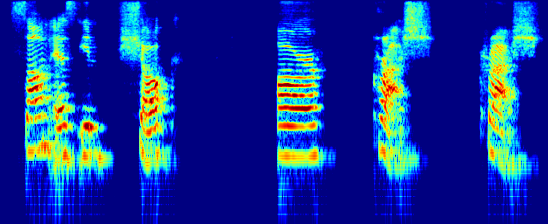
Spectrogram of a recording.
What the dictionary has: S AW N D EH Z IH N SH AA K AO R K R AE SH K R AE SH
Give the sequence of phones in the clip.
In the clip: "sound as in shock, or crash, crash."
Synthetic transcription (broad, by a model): S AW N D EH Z IH N SH AA K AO R K R AE SH K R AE SH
